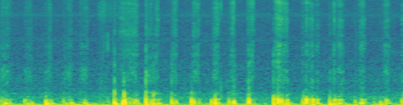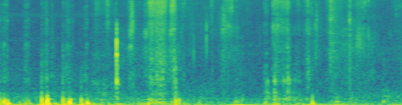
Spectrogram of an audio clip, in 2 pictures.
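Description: A thin metal needle tool traces and scratches lines into the surface of a solid milk chocolate bar resting on a wooden board. The result is a quiet, dense run of short, dull scraping strokes and soft taps, heavy in low thuds, with faint bright scratchy hiss rising in the later strokes.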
